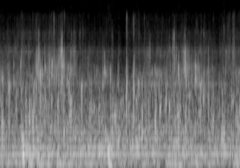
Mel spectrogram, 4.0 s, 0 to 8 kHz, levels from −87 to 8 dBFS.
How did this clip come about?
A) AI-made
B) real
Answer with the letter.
A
